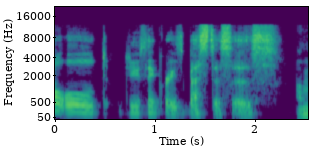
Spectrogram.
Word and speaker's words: Raybestos: How old do you think Rayb Bestus is? I'm gonna go with 50 plus. 77. 124 years. What? Apparently Ray's bestest has been since 1902. Rhymes with asbestous and we got to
